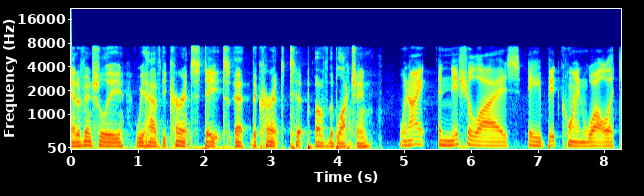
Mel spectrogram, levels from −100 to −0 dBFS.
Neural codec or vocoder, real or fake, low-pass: none; real; 7.2 kHz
